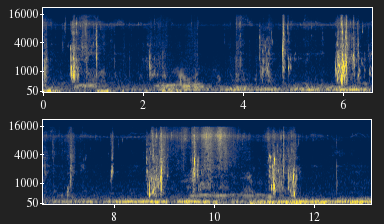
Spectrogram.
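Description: Water sloshing and splashing in irregular strokes among rice plants, over a steady low rumble.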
